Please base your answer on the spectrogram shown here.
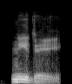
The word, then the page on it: needy: British English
